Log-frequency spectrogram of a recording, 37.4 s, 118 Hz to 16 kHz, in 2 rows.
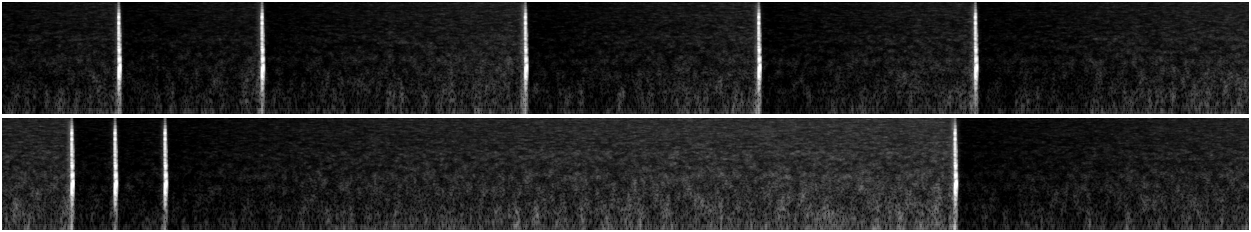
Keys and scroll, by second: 8.8 ctrl+d, 34.0 shift+m.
